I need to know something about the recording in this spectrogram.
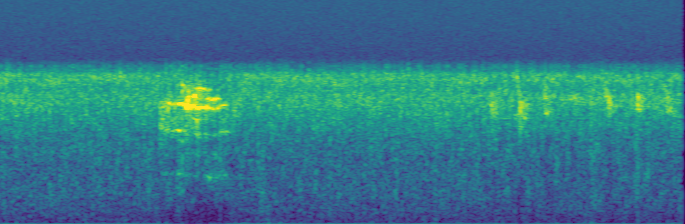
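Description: A cat's paws rustle on a cloth mat.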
